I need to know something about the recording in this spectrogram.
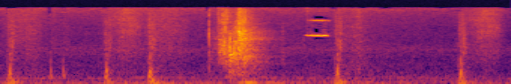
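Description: A door swings open with a whoosh.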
